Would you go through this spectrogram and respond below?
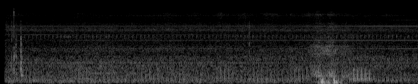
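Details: Pet domestic cat purring contentedly while being petted, an animal that likes to lick and bite fingers; a low, steady rumbling purr runs throughout, with a brief louder rustling burst near the end.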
